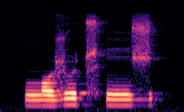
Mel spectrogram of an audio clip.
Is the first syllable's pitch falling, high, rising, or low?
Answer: low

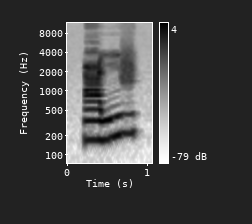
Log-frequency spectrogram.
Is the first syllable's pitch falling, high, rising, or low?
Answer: rising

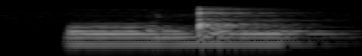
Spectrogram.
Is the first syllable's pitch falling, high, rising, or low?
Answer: low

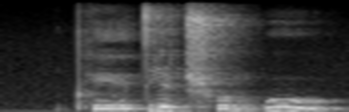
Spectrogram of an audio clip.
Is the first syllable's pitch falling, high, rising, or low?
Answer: rising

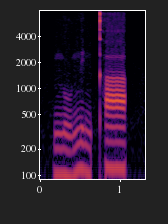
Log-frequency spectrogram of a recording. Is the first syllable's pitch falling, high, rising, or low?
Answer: rising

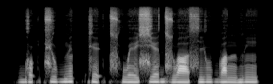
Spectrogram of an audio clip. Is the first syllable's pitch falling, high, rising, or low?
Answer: low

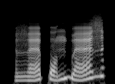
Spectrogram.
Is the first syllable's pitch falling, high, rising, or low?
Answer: rising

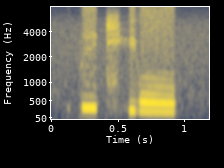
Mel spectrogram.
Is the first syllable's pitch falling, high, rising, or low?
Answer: high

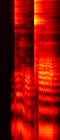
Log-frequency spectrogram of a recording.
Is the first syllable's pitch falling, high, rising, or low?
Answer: high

